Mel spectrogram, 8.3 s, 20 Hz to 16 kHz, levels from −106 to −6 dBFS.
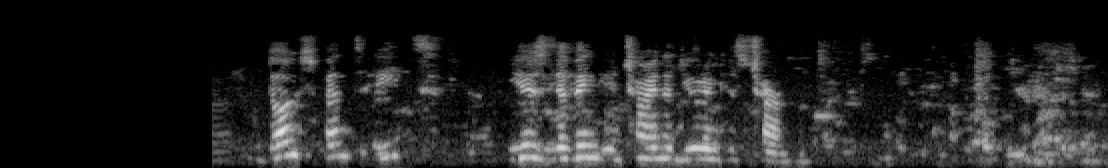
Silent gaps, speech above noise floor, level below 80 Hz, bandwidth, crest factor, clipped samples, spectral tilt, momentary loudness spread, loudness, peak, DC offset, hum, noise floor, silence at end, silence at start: none; 31 dB; -86 dBFS; 7.2 kHz; 24 dB; under 0.1%; -2 dB/octave; 20 LU; -32 LUFS; -12 dBFS; under 0.1%; none; -63 dBFS; 0.1 s; 2 s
